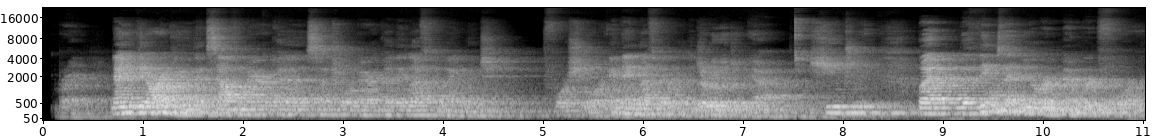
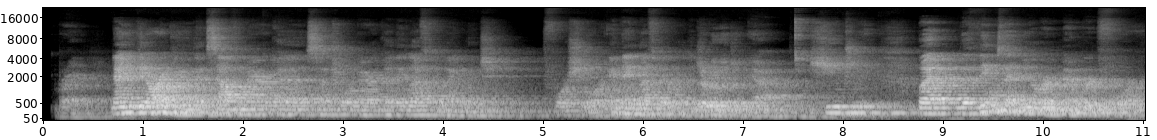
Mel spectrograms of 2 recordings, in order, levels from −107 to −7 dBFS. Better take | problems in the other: neither | room echo; strong; dies away in 2.2 s; the same in both // off-mic speech; far; the same in both

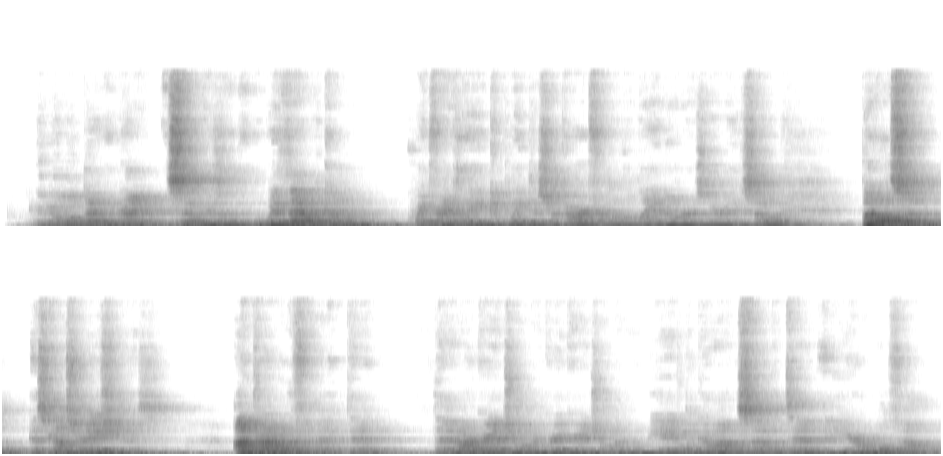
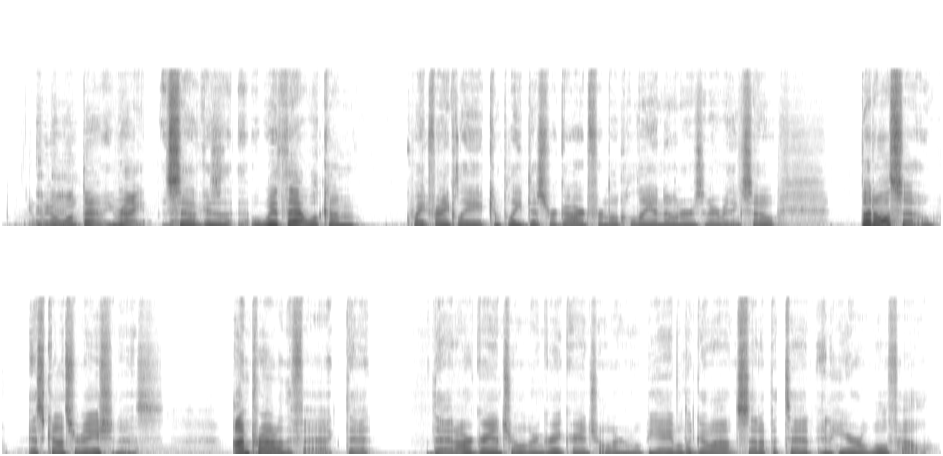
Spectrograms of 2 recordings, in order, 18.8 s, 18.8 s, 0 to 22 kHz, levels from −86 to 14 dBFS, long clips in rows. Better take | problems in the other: second | off-mic speech; far // room echo; strong; dies away in 1.3 s

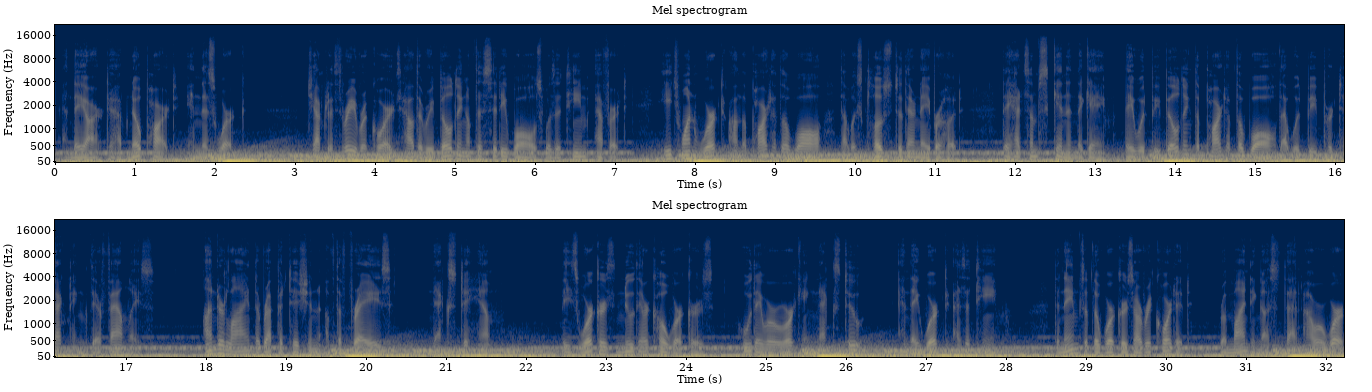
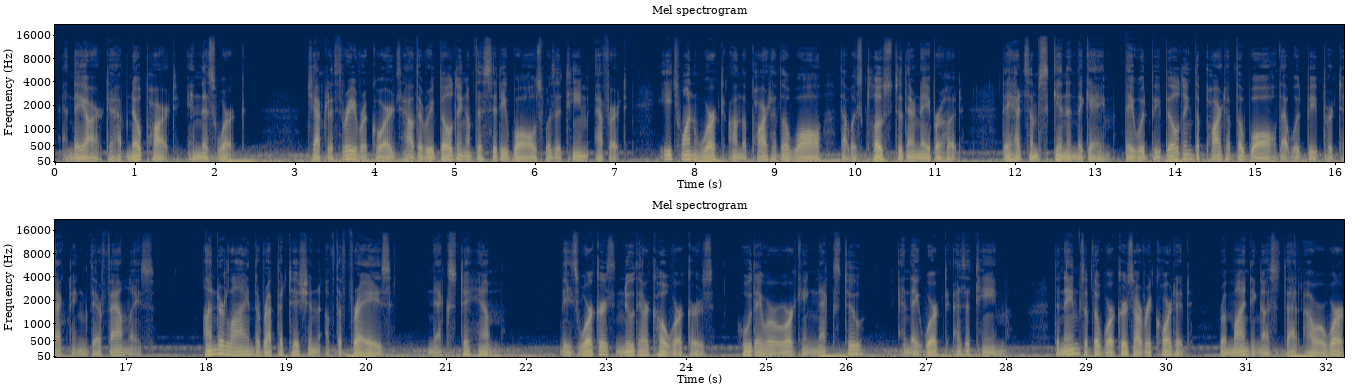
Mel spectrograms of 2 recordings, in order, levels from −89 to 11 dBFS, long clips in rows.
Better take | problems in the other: second | low rumble; loud; throughout; 3 dB below the speech; faint in the second

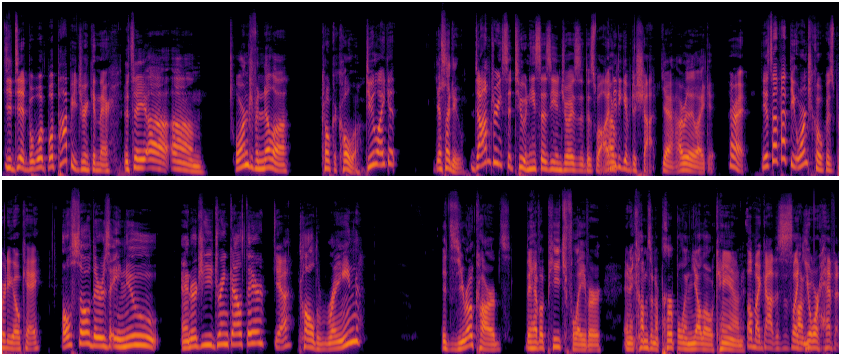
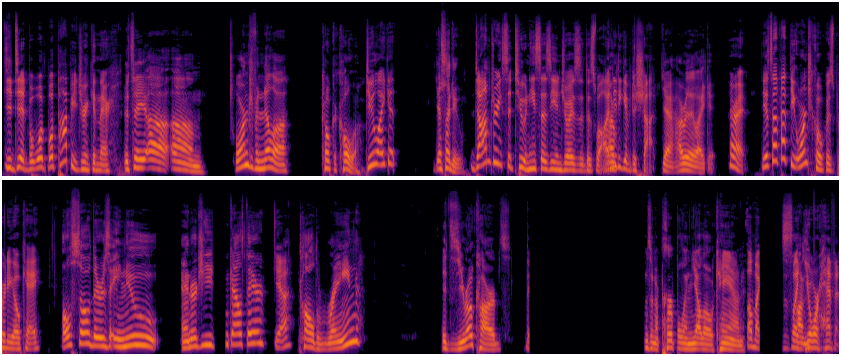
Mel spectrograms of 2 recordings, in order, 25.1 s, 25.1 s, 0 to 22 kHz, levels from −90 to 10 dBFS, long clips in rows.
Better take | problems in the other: first | audio cutting out; at 16 s, at 20 s for 1.5 s and at 24 s

